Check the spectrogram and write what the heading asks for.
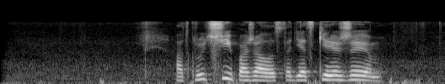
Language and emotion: Russian, angry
